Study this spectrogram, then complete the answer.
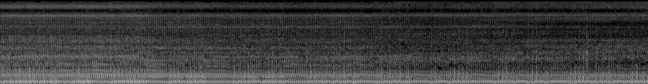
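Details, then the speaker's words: Baja 49cc mini bike, carb cleaned/rebuilt after sitting: small single races at constant high revs with a steady buzzing drone that never settles; won't drop to idle even with throttle screw fully unscrewed. Owner suspects air intake; unconfirmed. "Bike is a Baja 49cc mini bike. It does crank and run, it stays wide open on the throttle, and won't idle."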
